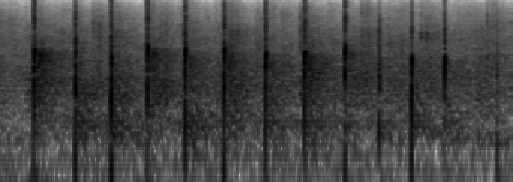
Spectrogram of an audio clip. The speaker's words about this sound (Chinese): 也请弟兄姐妹用热烈的掌声来欢迎他们。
